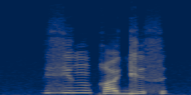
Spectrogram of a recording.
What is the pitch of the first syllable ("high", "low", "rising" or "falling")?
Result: high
